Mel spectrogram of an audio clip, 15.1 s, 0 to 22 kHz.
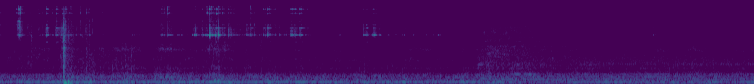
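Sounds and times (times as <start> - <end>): small metal bell jingling: 0.3 - 1.9, 3.2 - 8.9.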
